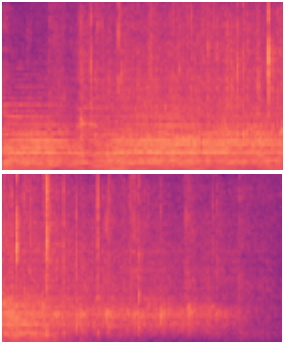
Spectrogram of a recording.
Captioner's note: audience cheers and applauds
